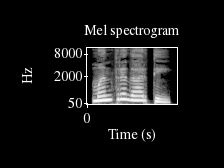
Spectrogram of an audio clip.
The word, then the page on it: ಮಂತ್ರಕರ್ತ: mantra karta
